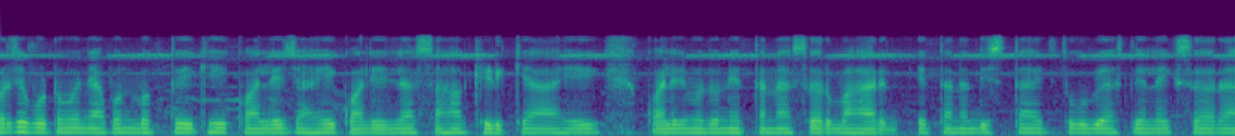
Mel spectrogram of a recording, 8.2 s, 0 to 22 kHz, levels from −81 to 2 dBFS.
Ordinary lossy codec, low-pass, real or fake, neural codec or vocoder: none; 7.2 kHz; real; none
